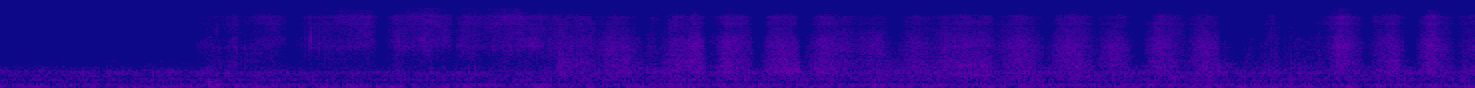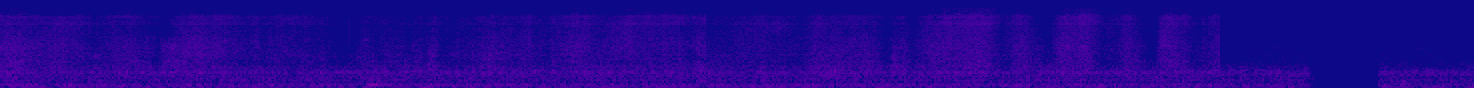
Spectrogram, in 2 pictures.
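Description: A dry sponge crackles and scrunches as gloved hands squeeze it.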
